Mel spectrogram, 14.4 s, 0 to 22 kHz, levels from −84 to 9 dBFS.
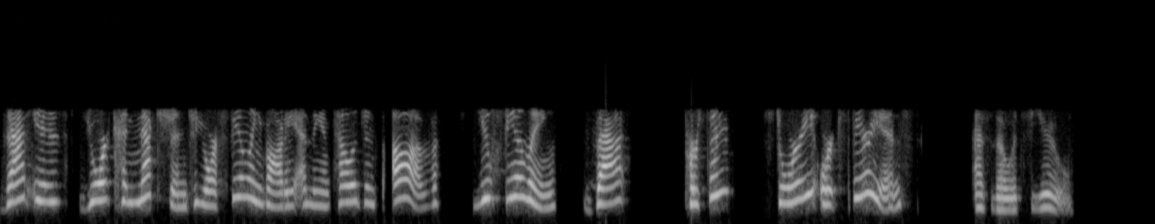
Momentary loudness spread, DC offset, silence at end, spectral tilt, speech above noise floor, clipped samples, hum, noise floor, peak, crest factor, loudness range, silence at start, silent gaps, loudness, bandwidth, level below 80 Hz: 13 LU; under 0.1%; 1.1 s; -7.5 dB/octave; 57 dB; under 0.1%; 60 Hz at -60 dBFS; -78 dBFS; -2 dBFS; 20 dB; 4 LU; 0.05 s; none; -22 LUFS; 3.7 kHz; -82 dBFS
